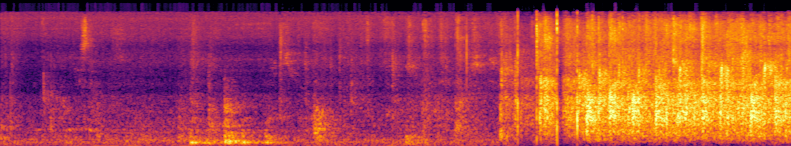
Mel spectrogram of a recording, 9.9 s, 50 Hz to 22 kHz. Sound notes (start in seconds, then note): 1.4 attendees chattering; 6.3 audience applauding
